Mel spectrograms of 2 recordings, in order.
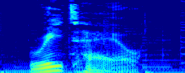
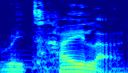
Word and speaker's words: retail: 对于这个单词，我们当然要先讲一下它的原型 Retail。注意它的发音，我听过很多同学容易读错，读成 Retail 或者是 Retailer，这是错误的，一定要注意重音在前面。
